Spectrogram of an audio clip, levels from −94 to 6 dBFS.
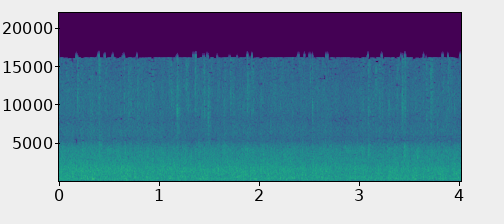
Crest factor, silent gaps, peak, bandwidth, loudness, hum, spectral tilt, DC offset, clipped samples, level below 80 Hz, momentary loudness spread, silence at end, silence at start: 16 dB; none; -16 dBFS; 17 kHz; -31 LUFS; none; -1.5 dB/octave; under 0.1%; under 0.1%; -80 dBFS; 2 LU; 0 s; 0 s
